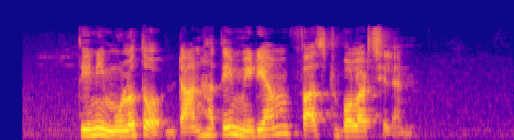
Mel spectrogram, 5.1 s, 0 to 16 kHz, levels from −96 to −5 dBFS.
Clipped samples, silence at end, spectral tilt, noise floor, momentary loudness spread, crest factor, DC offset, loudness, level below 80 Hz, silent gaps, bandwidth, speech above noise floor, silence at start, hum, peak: under 0.1%; 1.1 s; -6.5 dB/octave; -62 dBFS; 8 LU; 16 dB; under 0.1%; -15 LUFS; -56 dBFS; none; 7.6 kHz; 47 dB; 0.8 s; none; 0 dBFS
